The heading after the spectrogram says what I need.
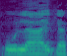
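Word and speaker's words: أولئك: উলাইকা এরকম পড়তে হবে উলাইকা তাহলে এরকম যত উলাইকা পাবেন এই উতে আপনারা টান দেবেন না এটা ভালো করে বুঝে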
